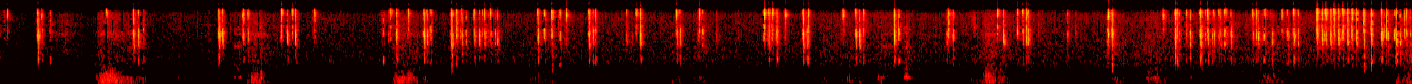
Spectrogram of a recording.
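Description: Faint computer keyboard typing: irregular bursts of quick keystroke clicks, denser near the end, with a few soft low bumps in between.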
